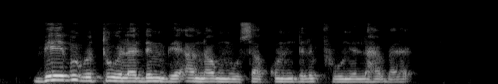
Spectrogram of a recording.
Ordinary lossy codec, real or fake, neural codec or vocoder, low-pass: MP3, 64 kbps; fake; codec, 16 kHz, 4.8 kbps, FACodec; 7.2 kHz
